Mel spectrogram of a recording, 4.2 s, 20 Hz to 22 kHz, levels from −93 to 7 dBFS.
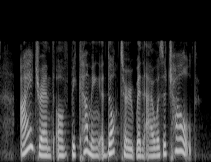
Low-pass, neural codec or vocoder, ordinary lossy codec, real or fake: none; none; none; real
